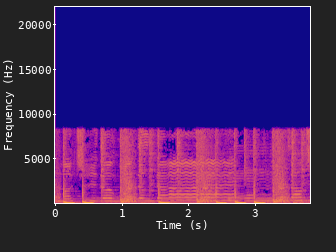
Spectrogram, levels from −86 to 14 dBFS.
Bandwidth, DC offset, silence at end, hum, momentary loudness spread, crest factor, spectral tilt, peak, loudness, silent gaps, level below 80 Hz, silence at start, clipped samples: 8.8 kHz; under 0.1%; 0 s; none; 4 LU; 12 dB; -4 dB/octave; -4 dBFS; -16 LUFS; none; -18 dBFS; 0 s; under 0.1%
